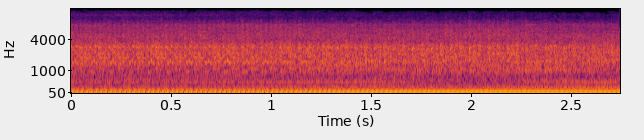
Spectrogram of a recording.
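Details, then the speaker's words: Gehl CTL60 tracked skid steer diesel after a bent connecting rod was repaired and new rings fitted, just started: deep, even, balanced idle with all cylinders firing and no shaking. No smoke at idle; some smoke when revved. Normal idle. "sounds good it doesn't shake like it did before you can tell it's much more balanced nowz that last cylinder is finally firing"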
